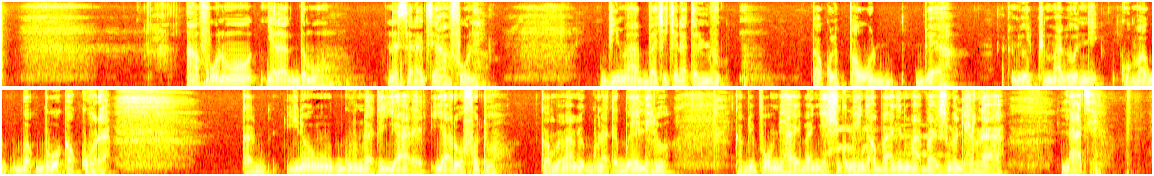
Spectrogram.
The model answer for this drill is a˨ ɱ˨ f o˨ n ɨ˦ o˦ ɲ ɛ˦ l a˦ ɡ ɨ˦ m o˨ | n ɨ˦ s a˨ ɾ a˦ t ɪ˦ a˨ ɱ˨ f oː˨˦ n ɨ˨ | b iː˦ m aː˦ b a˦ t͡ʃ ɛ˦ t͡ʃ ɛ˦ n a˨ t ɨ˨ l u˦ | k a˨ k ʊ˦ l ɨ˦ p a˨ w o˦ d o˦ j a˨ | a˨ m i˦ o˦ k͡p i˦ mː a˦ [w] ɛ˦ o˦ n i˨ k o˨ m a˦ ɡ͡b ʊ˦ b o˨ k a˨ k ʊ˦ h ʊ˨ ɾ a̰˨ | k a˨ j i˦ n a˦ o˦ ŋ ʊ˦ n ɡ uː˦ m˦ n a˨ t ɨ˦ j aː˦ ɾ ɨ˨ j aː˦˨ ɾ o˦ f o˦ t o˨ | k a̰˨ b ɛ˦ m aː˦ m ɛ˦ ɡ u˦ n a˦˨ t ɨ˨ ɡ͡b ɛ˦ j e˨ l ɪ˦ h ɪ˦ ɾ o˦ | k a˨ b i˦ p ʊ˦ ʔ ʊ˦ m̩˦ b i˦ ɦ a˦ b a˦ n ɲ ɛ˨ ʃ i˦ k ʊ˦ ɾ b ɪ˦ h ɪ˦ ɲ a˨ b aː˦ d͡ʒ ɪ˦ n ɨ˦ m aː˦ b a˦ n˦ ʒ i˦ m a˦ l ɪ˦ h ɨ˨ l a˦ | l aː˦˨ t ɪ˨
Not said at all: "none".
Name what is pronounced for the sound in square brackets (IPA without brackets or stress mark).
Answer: b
